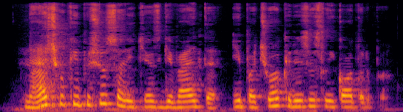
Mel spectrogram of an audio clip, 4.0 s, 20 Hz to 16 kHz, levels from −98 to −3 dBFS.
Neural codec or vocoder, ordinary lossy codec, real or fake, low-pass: none; AAC, 64 kbps; real; 14.4 kHz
